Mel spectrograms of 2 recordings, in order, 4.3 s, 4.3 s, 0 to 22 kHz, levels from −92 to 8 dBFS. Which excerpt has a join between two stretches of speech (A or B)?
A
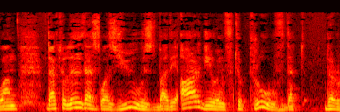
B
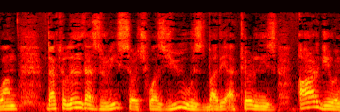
A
